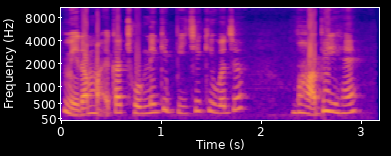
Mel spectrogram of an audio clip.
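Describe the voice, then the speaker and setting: A self-pitying young sister-in-law, whiny and accusing, with a pitch that jumps up in outrage, as a woman reads her. The recording is a little dull and lo-fi. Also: lively intonation, moderate pace, warm tone. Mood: tearful. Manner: whiny, accusing, rises sharply.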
